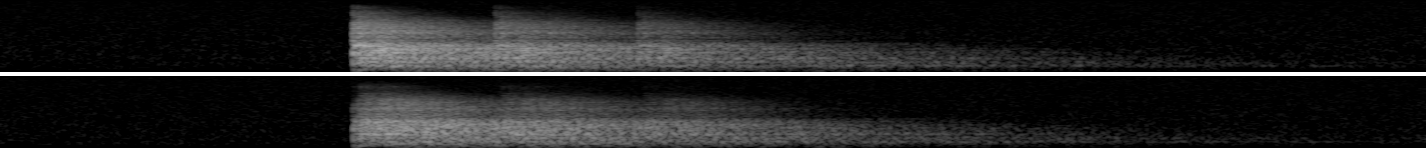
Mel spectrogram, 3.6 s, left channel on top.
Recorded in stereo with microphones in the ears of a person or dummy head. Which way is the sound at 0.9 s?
70° left (ahead or behind).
